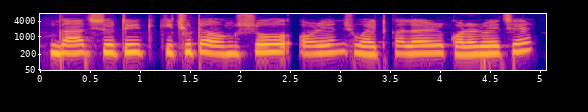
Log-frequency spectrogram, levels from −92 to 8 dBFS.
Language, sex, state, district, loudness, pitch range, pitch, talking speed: Bengali, female, West Bengal, Alipurduar, -13 LUFS, 210-245 Hz, 225 Hz, 105 wpm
